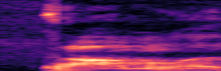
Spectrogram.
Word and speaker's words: Kamala: a better leader than how do you pronounce it Kamala I believe Kamala why is he going to be better than Kamala kamla there you go there you go because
